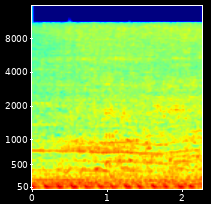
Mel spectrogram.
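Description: Honda-based drag-race motorcycle engine running at high revs as the bike launches off the start line and pulls away.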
